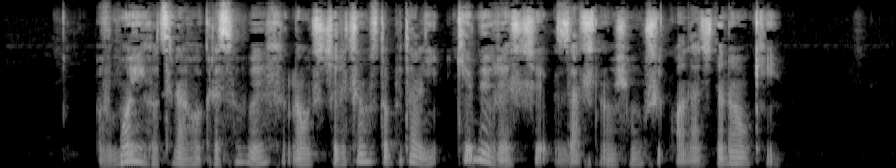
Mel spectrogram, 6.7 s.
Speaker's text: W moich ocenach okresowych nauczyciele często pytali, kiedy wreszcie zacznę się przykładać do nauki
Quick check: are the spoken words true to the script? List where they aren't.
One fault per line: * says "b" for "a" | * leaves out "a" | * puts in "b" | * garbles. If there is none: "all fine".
all fine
